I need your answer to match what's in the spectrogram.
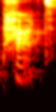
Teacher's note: notice that packed, a soft T at the end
